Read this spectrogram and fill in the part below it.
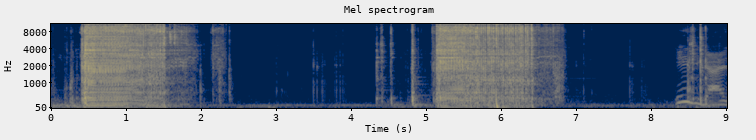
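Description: A small stubby impact wrench knocks the front brake bolts loose on a Kia Soul in two loud, sustained rattling bursts separated by quieter gaps, with a voice talking between them.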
